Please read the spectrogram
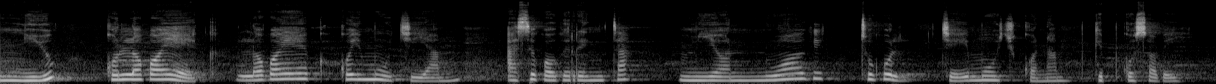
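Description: At 2.04 s the speech and the background drop together by about 2 dB. This is a microphone volume step-down. The call software likely lowered the device's input volume in one step. The change is abrupt, not a gradual fade.

Microphone overload follows from 5.21 to 5.29 s and again from 11.37 to 11.44 s. The peaks overshoot the converter's limit by about 3 dB, then about 2 dB. Their tops are sheared flat, a little over one percent of samples, then under one percent. This adds a harsh, crackling edge. The input volume was likely set too high.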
